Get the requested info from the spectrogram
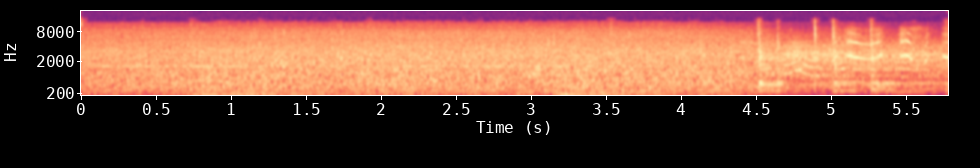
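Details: Steady rushing surf or wind with low rumbles, then soft tonal music entering near the end; no animal calls stand out.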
